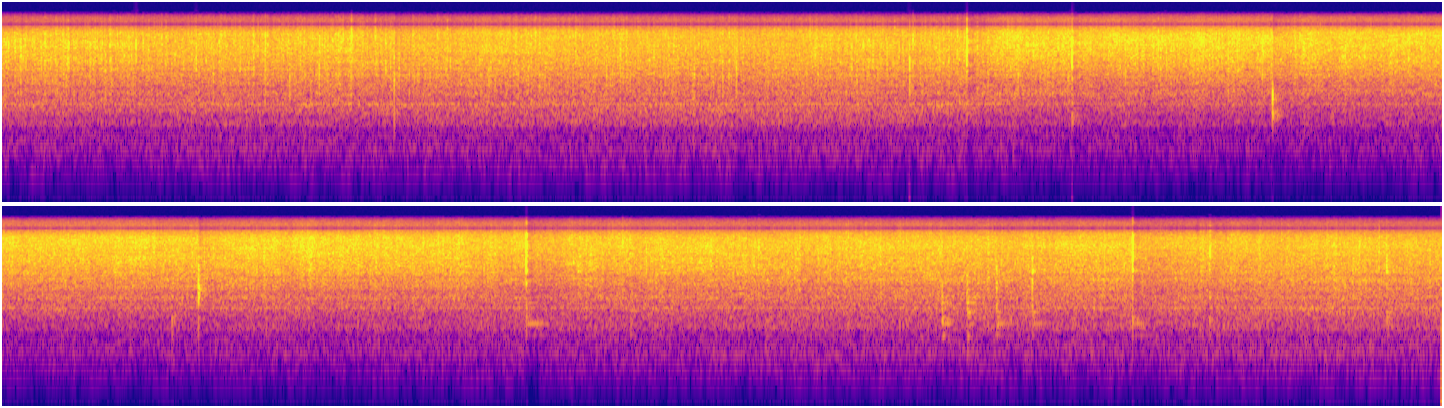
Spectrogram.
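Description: Shredded cabbage and carrots sizzling steadily in a nonstick skillet over high heat while being stirred with a wooden spoon, with a few sharp clicks scattered through it.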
